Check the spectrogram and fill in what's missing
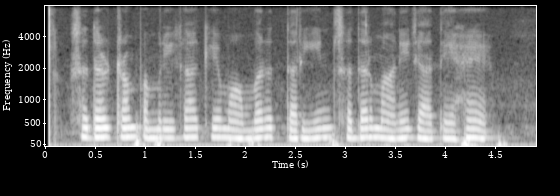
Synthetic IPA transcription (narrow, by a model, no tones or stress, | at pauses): sɐd̪əɾʈɾə̃mpɐmɾiːkakemʊəmːəɾt̪ɐɾiːnsɐd̪əɾmaːned͡ʒaːt̪eɦɛ̃ː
